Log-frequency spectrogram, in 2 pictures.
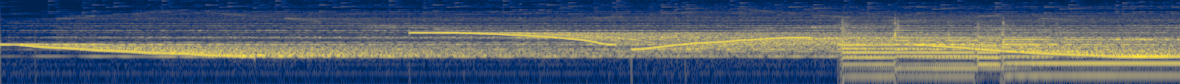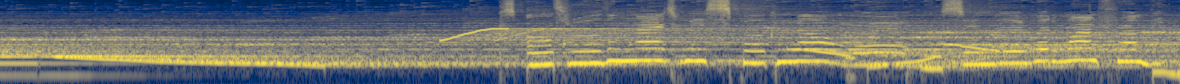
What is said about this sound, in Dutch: Ehm, we gaan eerst even naar muziek luisteren.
